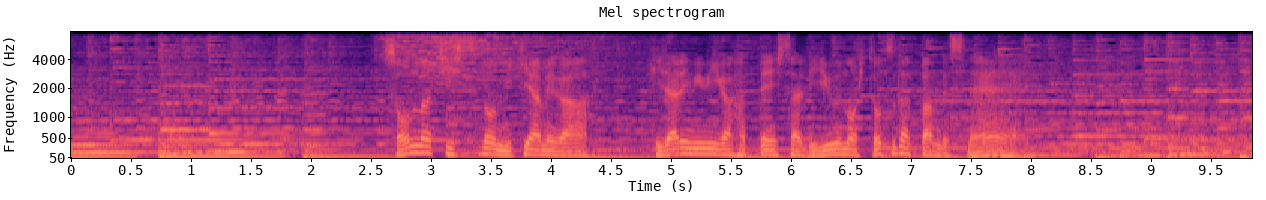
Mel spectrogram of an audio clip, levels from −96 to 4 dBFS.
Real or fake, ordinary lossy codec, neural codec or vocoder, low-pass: real; none; none; 7.2 kHz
